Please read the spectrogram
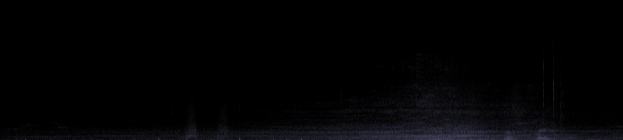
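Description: A steady engine hum that grows louder over several seconds and peaks near the end, with a few faint clicks.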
